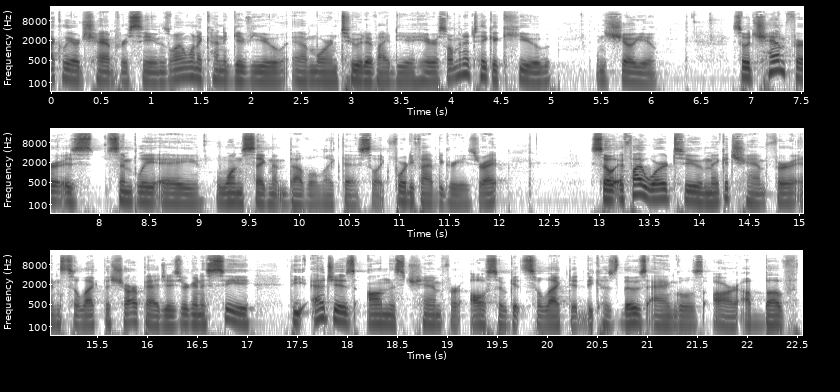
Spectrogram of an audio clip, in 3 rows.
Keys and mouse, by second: 0.7 Tab, 1.6 middle drag, 2.3 middle drag, 2.8 middle click, 3.6 shift+a, 4.9 middle drag, 5.4 shift+middle drag, 6.0 middle click, 6.4 g, 6.5 x, 7.0 click, 7.3 shift+drag, 7.6 drag, 8.0 Tab, 9.0 ctrl+b, 10.5 click, 11.8-12.6 middle drag, 13.2 alt+a, 15.0-16.2 drag, 16.5 middle click, 20.1 middle drag.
